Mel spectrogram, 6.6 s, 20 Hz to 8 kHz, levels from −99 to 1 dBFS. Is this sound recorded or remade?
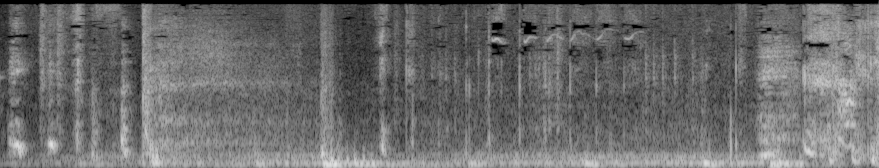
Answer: recorded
